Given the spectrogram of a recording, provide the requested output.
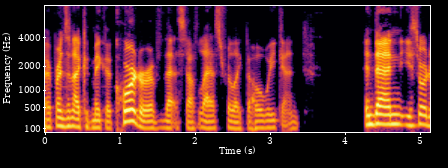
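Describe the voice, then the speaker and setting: With a normal speaking voice, a man talks fairly quickly at a fairly high pitch with lively intonation over a quiet background. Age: 60s. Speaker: drag nun performer and activist. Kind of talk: interview. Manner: casual, many fillers.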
